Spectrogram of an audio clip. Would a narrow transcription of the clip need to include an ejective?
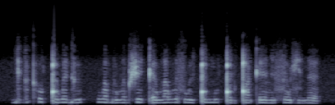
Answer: yes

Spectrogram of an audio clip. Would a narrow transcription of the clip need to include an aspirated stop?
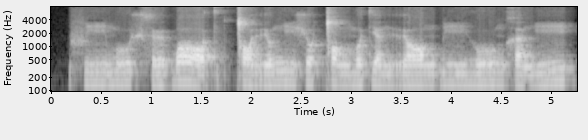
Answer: no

